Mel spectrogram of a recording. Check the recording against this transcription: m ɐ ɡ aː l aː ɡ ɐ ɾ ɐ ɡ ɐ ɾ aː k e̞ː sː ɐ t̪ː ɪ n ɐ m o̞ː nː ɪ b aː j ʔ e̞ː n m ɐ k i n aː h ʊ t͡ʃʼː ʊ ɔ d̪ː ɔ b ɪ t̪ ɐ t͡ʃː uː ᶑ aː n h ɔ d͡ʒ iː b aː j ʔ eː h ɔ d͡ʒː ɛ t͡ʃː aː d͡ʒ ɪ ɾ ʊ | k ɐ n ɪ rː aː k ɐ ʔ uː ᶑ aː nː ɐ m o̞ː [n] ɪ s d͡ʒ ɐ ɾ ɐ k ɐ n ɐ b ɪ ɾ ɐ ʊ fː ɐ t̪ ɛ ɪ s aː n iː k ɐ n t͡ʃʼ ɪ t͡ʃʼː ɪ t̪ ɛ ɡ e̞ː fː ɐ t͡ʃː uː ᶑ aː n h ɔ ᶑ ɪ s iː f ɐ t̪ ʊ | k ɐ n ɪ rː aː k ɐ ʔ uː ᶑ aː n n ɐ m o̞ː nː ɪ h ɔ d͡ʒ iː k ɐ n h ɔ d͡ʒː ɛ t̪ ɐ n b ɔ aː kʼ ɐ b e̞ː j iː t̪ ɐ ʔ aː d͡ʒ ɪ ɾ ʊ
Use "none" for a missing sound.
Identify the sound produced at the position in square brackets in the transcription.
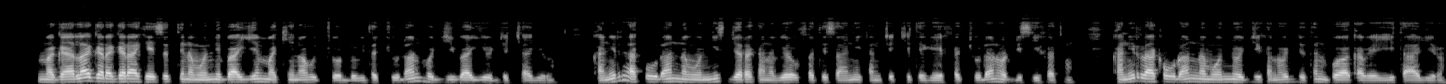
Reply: nː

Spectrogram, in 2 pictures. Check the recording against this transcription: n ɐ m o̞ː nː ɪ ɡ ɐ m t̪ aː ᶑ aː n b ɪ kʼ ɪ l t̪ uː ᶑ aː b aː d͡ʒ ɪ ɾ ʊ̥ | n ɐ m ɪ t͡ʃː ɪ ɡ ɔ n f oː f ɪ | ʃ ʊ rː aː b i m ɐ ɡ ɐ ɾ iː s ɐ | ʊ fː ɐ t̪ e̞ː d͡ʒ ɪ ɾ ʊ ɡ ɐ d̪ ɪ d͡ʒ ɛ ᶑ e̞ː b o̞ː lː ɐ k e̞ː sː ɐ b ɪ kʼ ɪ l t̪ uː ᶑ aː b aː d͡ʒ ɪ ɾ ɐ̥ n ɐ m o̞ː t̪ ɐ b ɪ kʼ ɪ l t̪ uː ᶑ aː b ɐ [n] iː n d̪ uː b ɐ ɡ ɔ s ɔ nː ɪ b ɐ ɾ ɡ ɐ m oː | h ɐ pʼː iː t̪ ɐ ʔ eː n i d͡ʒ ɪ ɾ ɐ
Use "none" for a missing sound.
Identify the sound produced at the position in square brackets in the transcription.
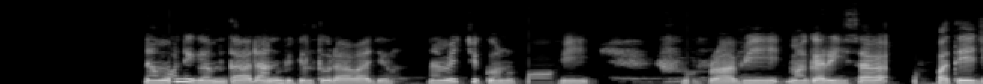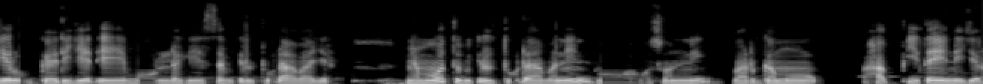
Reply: n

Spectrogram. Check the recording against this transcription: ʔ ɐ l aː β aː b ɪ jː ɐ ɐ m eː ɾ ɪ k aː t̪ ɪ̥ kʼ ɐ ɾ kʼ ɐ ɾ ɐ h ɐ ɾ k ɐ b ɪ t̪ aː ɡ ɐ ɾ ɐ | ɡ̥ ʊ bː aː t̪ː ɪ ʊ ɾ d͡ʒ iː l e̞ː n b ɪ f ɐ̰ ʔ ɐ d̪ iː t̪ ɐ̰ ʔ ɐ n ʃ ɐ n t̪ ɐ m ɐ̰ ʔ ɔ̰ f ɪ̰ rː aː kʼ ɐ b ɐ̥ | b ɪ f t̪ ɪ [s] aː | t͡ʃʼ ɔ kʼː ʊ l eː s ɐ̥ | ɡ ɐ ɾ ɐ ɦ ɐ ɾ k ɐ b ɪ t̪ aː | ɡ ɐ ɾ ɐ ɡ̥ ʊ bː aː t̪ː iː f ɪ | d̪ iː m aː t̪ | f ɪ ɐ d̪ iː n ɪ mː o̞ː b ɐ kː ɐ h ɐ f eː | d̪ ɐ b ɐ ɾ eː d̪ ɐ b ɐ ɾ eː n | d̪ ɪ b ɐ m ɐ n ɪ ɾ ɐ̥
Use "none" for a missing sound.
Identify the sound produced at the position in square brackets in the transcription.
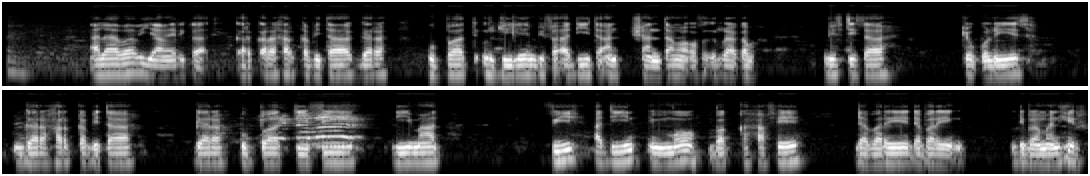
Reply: s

